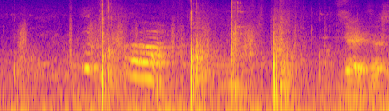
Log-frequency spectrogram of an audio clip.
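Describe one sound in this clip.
A racket strikes a tennis ball with sharp pops.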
